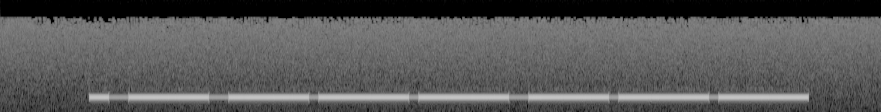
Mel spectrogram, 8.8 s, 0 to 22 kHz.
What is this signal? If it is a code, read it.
Radio time signal (DCF77), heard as a tone whose level steps once a second, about 540 Hz. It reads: 1 1 0 0 1 0 0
